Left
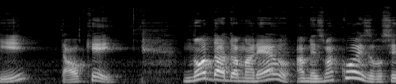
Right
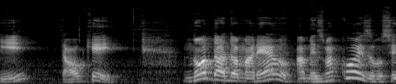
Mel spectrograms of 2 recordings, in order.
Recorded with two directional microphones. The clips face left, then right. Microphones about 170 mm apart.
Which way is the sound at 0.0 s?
15° left (ahead or behind).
